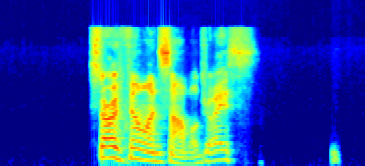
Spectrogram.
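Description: A man speaks cheerfully over an online call.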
